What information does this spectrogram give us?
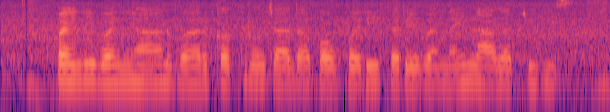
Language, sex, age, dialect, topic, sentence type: Chhattisgarhi, female, 25-30, Central, agriculture, statement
